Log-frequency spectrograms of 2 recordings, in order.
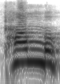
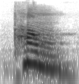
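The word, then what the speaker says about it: thumb: देखते हैं for example अब यहां पे वर्ड है थम अब इसको बहुत सारे स्टूडेंट्स है वो क्या पढ़ते हैं थंब पढ़ते हैं जबकि ये थंब नहीं होता होता है वर्ड थम केवल यहीं पर रुक जाओ थम थंब नहीं पढ़ा जाता ओके नेक्स्ट वर्ड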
